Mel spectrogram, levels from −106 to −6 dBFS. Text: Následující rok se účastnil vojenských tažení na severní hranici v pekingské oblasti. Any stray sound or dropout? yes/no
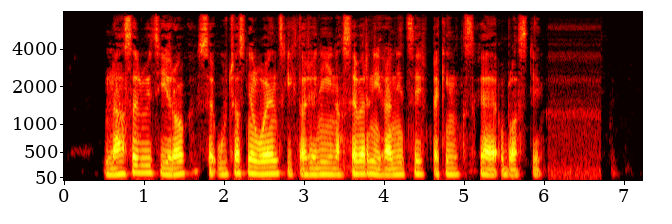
no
